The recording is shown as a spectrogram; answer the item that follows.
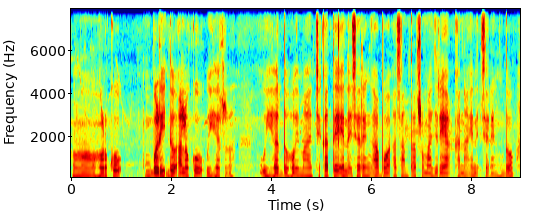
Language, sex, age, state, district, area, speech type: Santali, female, 18-30, Jharkhand, Bokaro, rural, spontaneous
